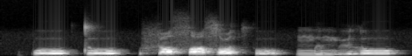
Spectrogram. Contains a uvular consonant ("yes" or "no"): no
